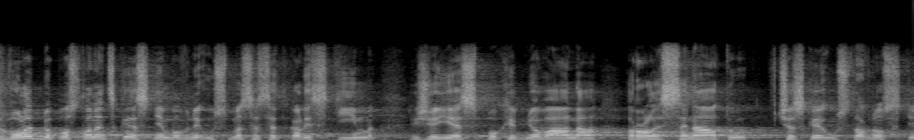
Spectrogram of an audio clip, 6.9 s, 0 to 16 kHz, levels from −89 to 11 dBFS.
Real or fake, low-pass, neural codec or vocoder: real; 10.8 kHz; none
